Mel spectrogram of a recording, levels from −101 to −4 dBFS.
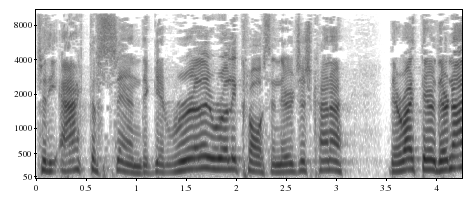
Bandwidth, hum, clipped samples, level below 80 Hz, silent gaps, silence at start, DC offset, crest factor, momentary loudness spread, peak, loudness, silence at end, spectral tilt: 10.5 kHz; none; under 0.1%; -66 dBFS; none; 0 s; under 0.1%; 16 dB; 9 LU; -12 dBFS; -28 LUFS; 0 s; -5 dB/octave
